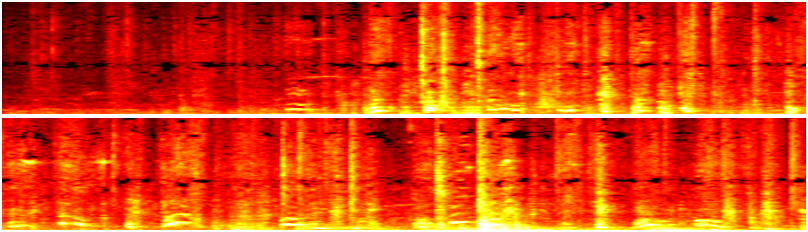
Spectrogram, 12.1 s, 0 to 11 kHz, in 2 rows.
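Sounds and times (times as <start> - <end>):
dog whining and yipping: 5.9 - 8.5, 9.1 - 10.2, 10.8 - 11.6.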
